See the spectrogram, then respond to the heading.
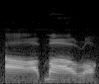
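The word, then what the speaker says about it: Amah Rock: 其實咧，嗰個正確讀音係阿媽 rock，知唔知點解係阿媽咧？因為阿媽孭住個仔。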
